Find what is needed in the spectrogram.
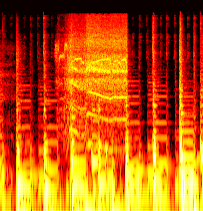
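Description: Hand-held power drill boring through thick steel plate with a twist bit under heavy pressure. For about a second and a half, a noisy, wavering high whine from the bit cutting, over background music.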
